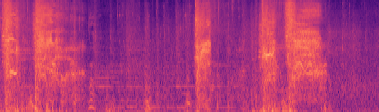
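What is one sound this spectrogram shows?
A sword swishes and clashes in a fight.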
